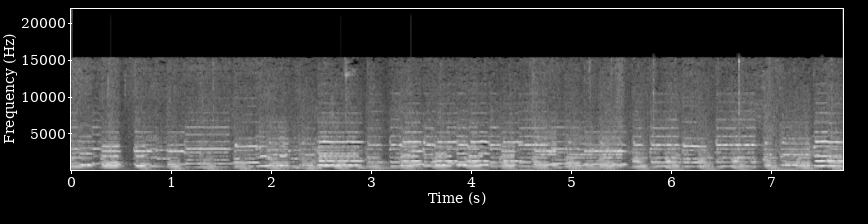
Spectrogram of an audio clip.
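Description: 30-keyless Dean fairground organ playing a tune, with a steady, regular beat of alternating bass notes and chords under the melody.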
